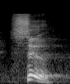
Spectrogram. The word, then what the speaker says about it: TsU: everyone could be happy Sue TSU it's pronounced Su though that's a that's a website.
